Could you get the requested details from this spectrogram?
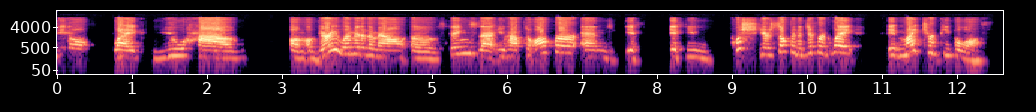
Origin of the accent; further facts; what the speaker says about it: United States; moved away as an adult; also born or lived in Israel; my home country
